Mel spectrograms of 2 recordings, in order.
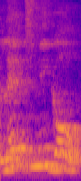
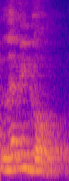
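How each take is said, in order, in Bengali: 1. let me দুটি পূর্ণ শব্দ হিসেবে বলা হয়। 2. let me একসাথে মিশে একটি শব্দের মতো বলা হয়। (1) "এটা না" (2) "বলবেন"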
